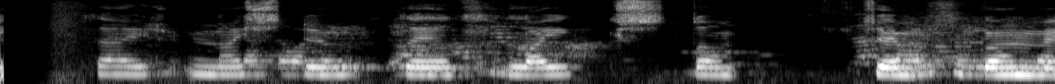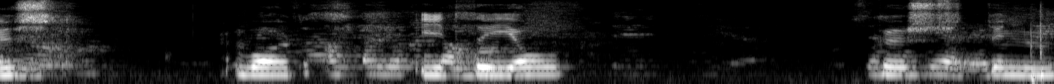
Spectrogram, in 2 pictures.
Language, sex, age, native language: Icelandic, male, 12, Icelandic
